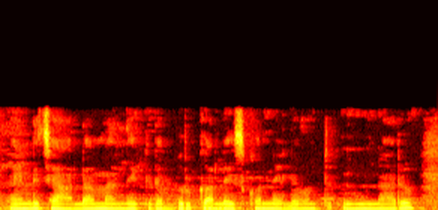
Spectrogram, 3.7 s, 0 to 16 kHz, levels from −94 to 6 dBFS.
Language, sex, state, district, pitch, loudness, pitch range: Telugu, female, Andhra Pradesh, Srikakulam, 175 Hz, -15 LUFS, 170-180 Hz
